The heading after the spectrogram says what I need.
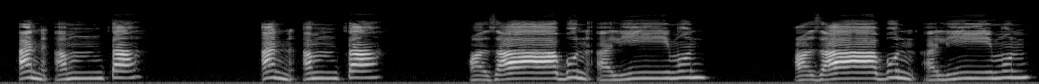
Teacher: نون کو صاف اور واضح ادا کیا جاتا ہے، آواز لمبی نہ ہو اور نہ ہی جنبش آئے۔ اس طرز ادا کو اظہار کہتے ہیں۔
